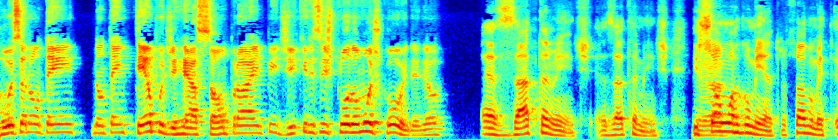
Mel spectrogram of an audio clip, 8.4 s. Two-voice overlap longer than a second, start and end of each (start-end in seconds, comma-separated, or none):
none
